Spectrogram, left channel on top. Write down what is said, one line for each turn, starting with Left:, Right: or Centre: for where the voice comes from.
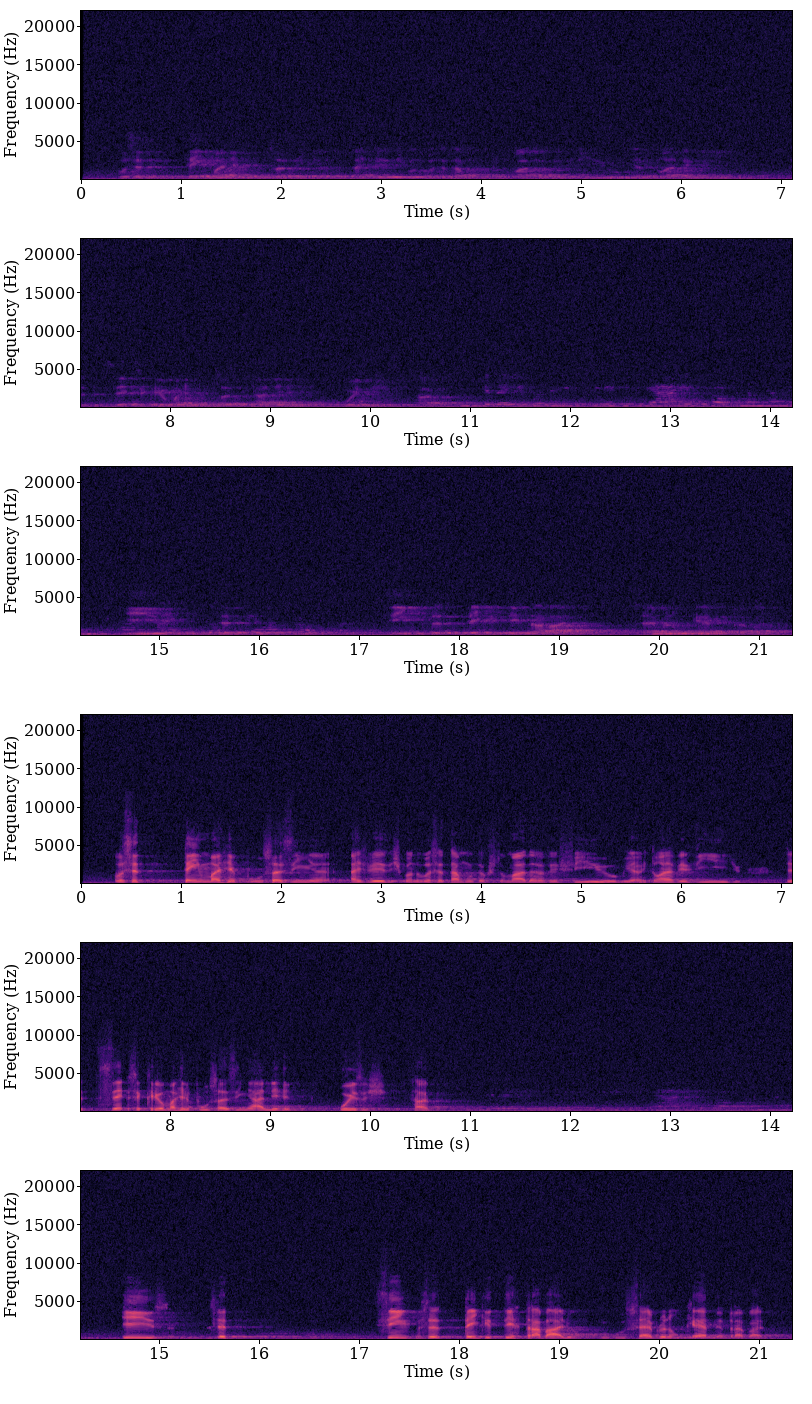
Right: você tem uma repulsazinha, às vezes, quando você está muito acostumado a ver filme, ou então a ver vídeo. Você, se- você cria uma repulsazinha a ler coisas, sabe?
Left: Porque daí eu vou ter, teria que criar eu própria na minha mente aquela
Right: Isso.
Left: imagem, não
Right: Você-
Left: tê-la pronta.
Right: sim, você tem que ter trabalho. O, o cérebro
Left: Hum,
Right: não quer ter trabalho.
